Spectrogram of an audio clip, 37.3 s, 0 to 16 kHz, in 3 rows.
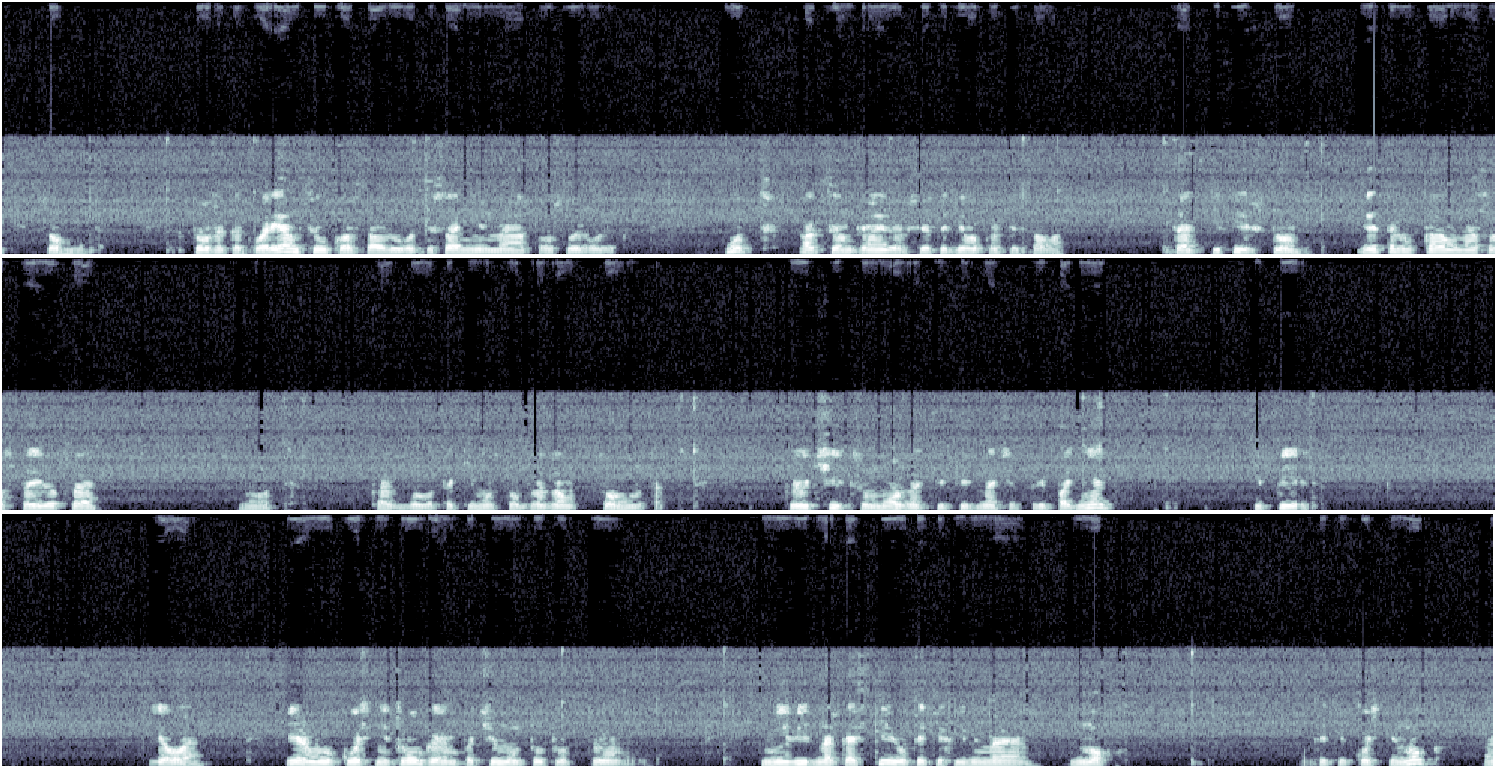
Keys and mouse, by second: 0.7 middle click, 2.2-3.5 shift+middle drag, 7.4-8.5 middle drag, 8.8-9.8 middle drag, 10.8 click, 13.0 r, 18.1 click, 20.0 r, 21.7 click, 22.1-23.4 middle drag, 28.0-29.5 middle drag, 30.4 middle click, 34.4 middle click, 36.1-37.3 middle drag.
